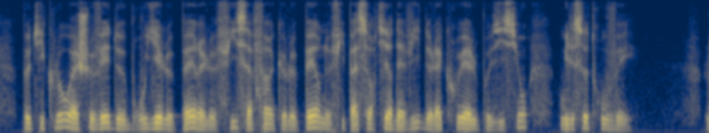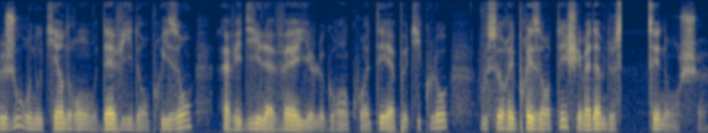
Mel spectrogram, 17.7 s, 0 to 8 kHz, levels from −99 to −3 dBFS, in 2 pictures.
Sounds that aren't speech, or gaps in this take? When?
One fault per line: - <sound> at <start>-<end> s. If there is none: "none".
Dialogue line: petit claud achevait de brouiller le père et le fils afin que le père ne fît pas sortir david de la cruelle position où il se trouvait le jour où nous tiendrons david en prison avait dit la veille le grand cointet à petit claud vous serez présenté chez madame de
none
